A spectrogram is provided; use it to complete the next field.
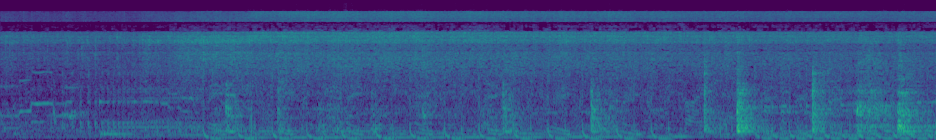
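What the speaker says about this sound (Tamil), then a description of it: "வெங்காயம் ஃப்ரை ஆகும்." Chopped small onions fry and sizzle in a pan for cooking soya masala fry, with steady metal stirring and scraping strokes in a regular rhythm, close and moderately loud, a few sharper clinks near the end.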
